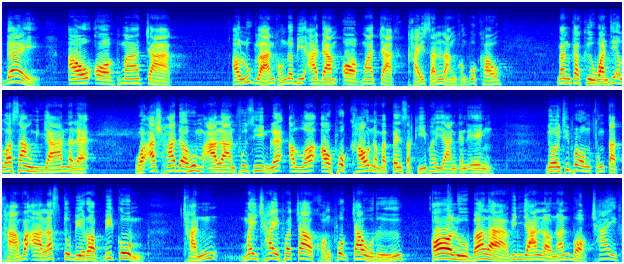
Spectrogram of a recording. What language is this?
Thai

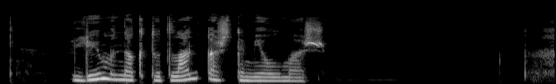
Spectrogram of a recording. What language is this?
Mari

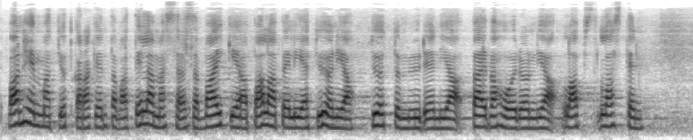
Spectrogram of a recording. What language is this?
Finnish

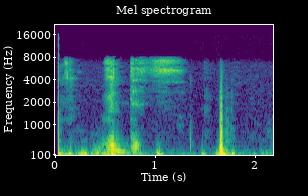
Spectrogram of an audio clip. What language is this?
Kabyle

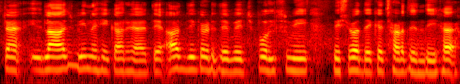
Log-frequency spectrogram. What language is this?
Punjabi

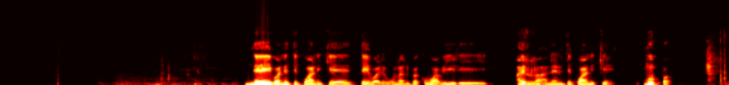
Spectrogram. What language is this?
Huichol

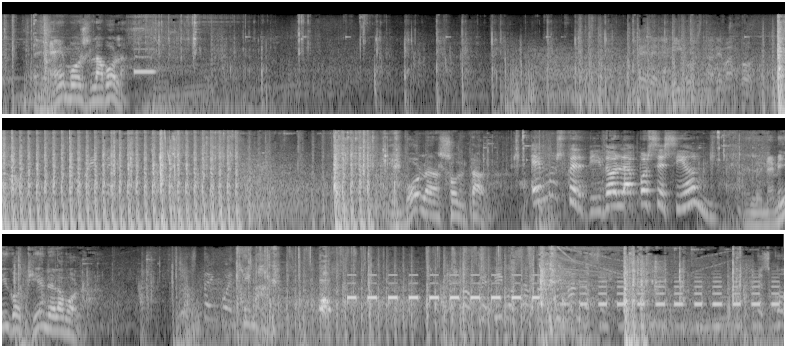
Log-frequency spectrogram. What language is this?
Spanish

